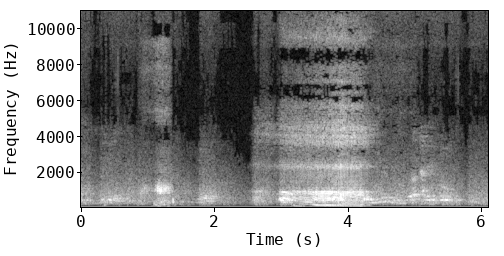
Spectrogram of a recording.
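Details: Faint rough breathing with one longer buzzing snore in the middle over quiet room noise; snoring.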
